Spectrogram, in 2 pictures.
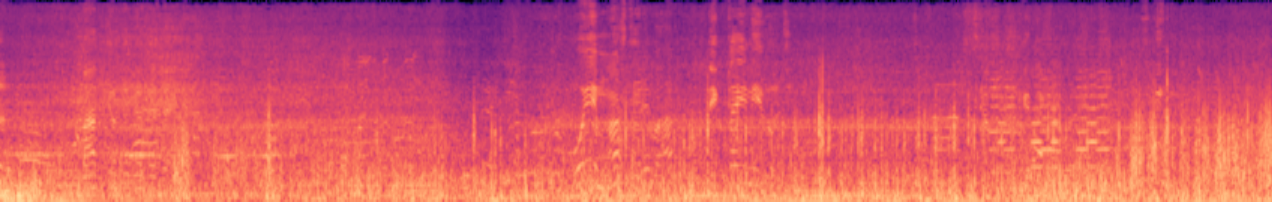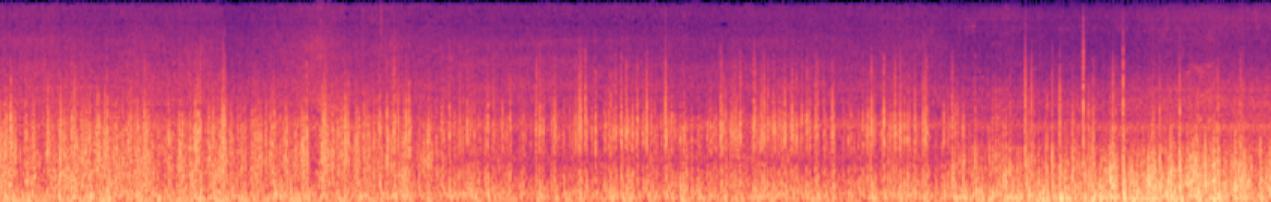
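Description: Wind rushes past an open window.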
